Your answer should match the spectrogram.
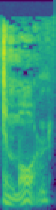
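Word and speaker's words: D'Amore: It's not Scott DeMore, right? It's Scott DeMore. – Scott DeMore. That's how it's always been.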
